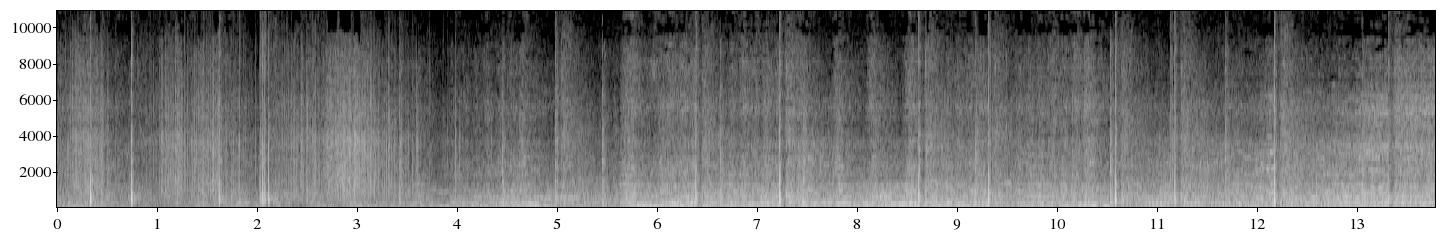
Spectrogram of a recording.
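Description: Fireworks display: a quick, irregular run of sharp bangs from bursting shells, with music playing alongside. About six seconds in the music fills out with a low bass and gets louder.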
